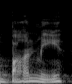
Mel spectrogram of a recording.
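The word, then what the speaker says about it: bánh mì: So things like pickled veg and anxious, you know, anxious meat and it's it's it's an incredible sandwich called a bonme. I think it is spelled B A H N M I.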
